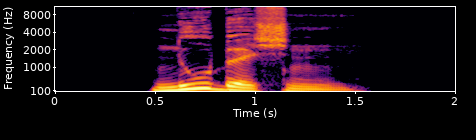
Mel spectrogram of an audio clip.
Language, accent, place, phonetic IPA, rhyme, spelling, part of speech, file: German, Germany, Berlin, [ˈnuːbɪʃn̩], -uːbɪʃn̩, nubischen, adjective, De-nubischen.ogg
- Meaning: inflection of nubisch: 1. strong genitive masculine/neuter singular 2. weak/mixed genitive/dative all-gender singular 3. strong/weak/mixed accusative masculine singular 4. strong dative plural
